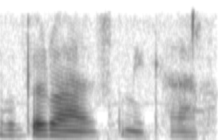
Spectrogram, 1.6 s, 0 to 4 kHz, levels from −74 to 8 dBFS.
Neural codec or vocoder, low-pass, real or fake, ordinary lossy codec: vocoder, 44.1 kHz, 128 mel bands every 512 samples, BigVGAN v2; 3.6 kHz; fake; none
